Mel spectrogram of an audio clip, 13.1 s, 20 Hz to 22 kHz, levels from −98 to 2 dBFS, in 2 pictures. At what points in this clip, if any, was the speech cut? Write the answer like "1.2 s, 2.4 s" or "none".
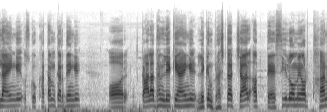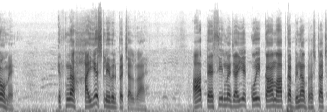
none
